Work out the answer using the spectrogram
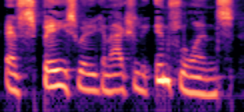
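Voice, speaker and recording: Husky man interviewing, non-native English accent. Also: fairly high pitch, moderate pace, a little mellow. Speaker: podcast host interviewer. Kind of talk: casual interview.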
